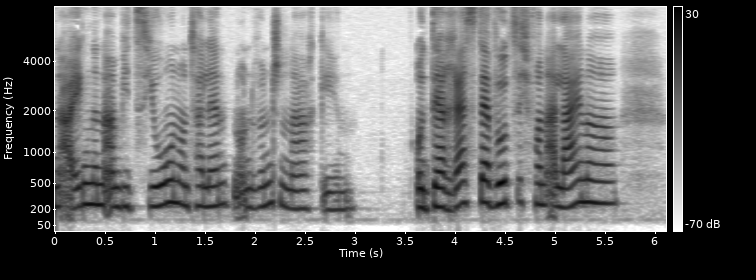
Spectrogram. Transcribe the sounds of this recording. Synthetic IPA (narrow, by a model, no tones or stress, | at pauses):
nʔa̰ɪɡənəna̰mbit͡sjoːnənʊntʰːalɛntn̩ʊ̰ntv̥ʏnʃn̩naːχɡ̥eːən | ʔʊnt̚d̥eːɐʁɛst̚d̥eːɐvɪɐtz̥ɪçfɔna̰laɪnə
